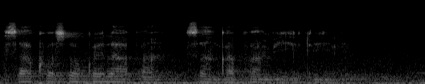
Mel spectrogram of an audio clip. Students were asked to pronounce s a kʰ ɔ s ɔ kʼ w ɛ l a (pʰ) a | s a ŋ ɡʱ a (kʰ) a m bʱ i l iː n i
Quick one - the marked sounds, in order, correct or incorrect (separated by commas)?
correct, incorrect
